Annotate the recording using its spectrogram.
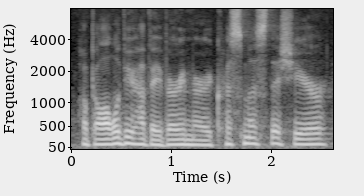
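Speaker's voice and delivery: ordinary talk, nothing marked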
